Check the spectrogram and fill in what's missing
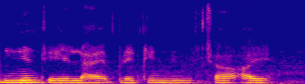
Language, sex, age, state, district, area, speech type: Sindhi, female, 60+, Delhi, South Delhi, rural, read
